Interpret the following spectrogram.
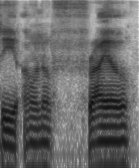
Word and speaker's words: D'Onofrio: This features Lee Ermey, Matthew Modine, Adam Baldwin, Vincent D'Onofrio. That's how you pronounce his name.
